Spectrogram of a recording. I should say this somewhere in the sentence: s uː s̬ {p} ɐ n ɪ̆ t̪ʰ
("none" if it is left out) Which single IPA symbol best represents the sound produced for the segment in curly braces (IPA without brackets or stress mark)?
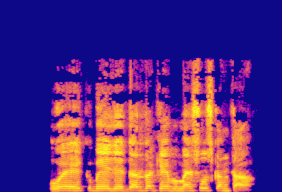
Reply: k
